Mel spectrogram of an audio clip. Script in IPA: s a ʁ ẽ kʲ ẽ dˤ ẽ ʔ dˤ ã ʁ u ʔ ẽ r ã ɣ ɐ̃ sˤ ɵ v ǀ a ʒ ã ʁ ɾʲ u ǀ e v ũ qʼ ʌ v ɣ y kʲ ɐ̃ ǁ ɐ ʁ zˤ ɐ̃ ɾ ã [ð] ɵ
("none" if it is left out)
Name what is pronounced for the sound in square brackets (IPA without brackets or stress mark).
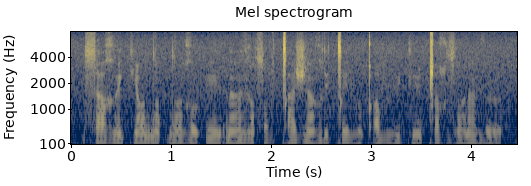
ð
